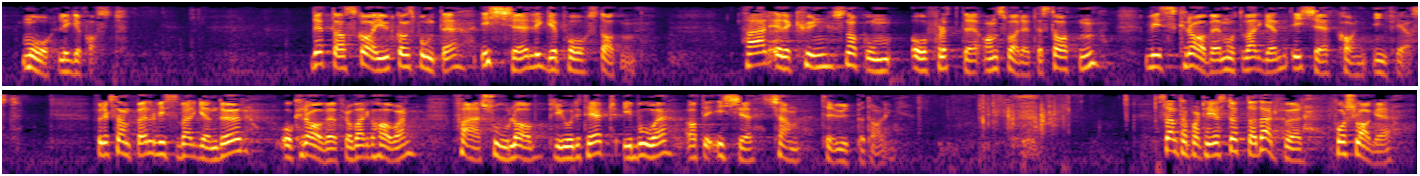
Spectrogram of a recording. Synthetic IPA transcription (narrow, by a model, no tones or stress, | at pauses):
molɪɡːəfɑ̰st̪ | d̪ɛt̪ːɑskɑiːʉːt̪̚ɡɑŋspʰʊŋk̚t̪əɪçəlɪɡːəpʰɔst̪ɑ̰ːt̪n̩ | hæːɾæd̪eːkʰʉɲsnɑkːʊmʔɔflœt̪ːəʔɑnsʋɑːɾət̪ʰɪst̪ɑːt̪n̩ʋɪskʰɾɑːʋəmuːt̪ʋæɾɡənɪçːəkʰɑɲɪnfɾḭːɑ̰st̪ | fɔɾɛksɛmpəlʋɪsʋæɾɡənd̪øːɾɔkʰɾɑːʋəfɾɑːʋæɾɡəɦɑʊəɳfæːʂuːlɑːʋpʰɾɪʊɾɪt̪ʰeːʈɪbuːəʔɑt̪̚d̪ḛːʔɪçːəçæmt̪ʰɪʉːt̪̚bət̪ʰɑ̰ːlɪ̰ŋ | sɛnt̪ɾɑpɑʈiːəst̪œt̪ːɑd̪æɾfɔɾfɔʂɭɑːɡə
